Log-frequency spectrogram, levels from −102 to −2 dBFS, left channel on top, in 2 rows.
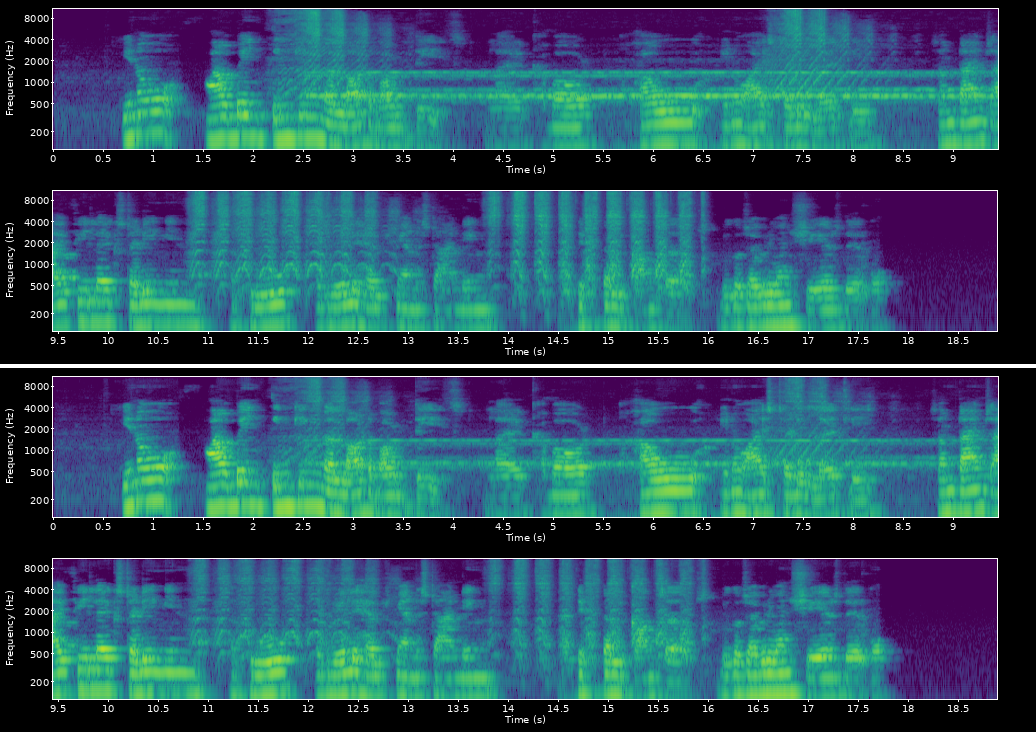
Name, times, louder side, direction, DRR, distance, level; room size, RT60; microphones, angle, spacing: voice 1, 0.7-1.3 1.5-3.9 4.3-5.4 5.8-8.2 8.8-13.9 14.5-17.7, right 4 dB, 55° right, 0.6 m, -28 dB
sound 1, 2.1-3.6 7.1-8.7 10.8-13.4 13.8-16.0, left 4 dB, 60° left, 0.6 m, -39 dB
sound 2, 2.5-9.7, left 8 dB, 25° left, 0.3 m, -37 dB
2.6 x 2.2 x 2.6 m
head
